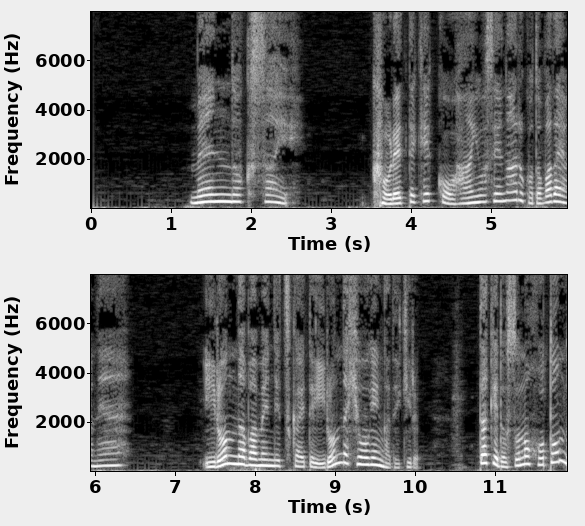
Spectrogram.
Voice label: haraguroshounen, voice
